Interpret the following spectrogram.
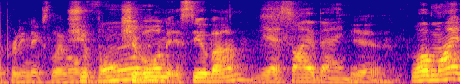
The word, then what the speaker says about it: Siobhan: Siobhan is Siobhan. Yeah, Siobhan. Yeah. Well, which was, which is spelled with a B with a H-A-I-N originally.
